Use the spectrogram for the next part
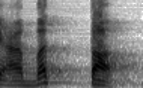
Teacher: دال کا تا میں ادغام ہو گیا. ایسے ادغام کو جو دو ہم مخرج حروف پہ ہوگا اس کو ادغام متجانسین کہیں گے.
